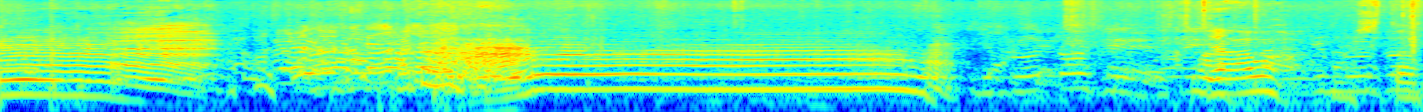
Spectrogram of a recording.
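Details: An enraged cow that caused a commotion and fell into a river bellows loudly: a rough, wavering opening call, then a long, steady low moo held for about two seconds, followed by shorter uneven lowing.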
